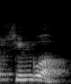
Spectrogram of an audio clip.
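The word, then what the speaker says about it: Tsinghua: तो जो ये यूनिवर्सिटी है वो क्या है, तिसुंगुआ यूनिवर्सिटी नाम है, मतलब सिंगुआ, सिंगुआ टी साइलेंट रहता है, सिंगुआ यूनिवर्सिटी है।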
